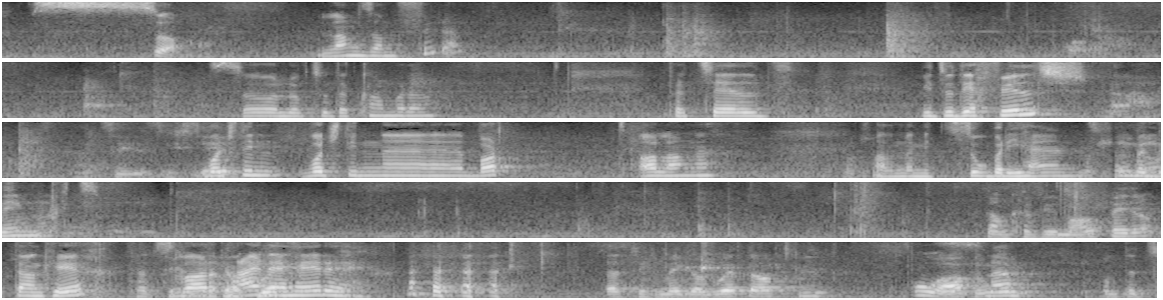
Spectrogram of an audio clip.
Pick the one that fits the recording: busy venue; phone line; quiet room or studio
busy venue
